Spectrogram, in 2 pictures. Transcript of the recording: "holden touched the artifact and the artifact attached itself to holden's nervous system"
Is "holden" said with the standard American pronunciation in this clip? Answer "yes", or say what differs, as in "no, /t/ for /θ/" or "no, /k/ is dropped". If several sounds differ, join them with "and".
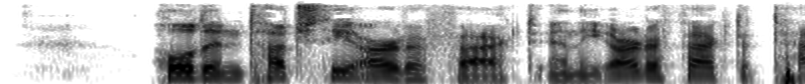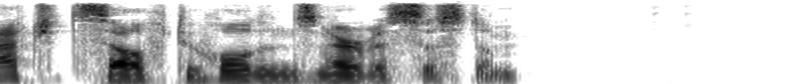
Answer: yes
